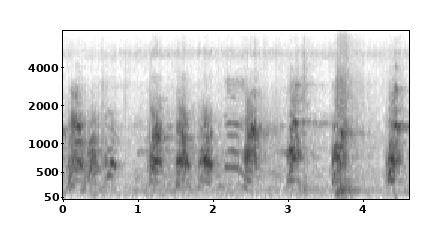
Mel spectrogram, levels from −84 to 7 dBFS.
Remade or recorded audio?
remade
